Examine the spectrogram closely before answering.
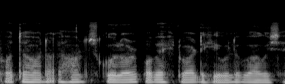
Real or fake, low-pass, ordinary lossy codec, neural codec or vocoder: real; 7.2 kHz; none; none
